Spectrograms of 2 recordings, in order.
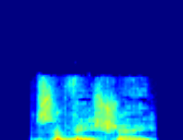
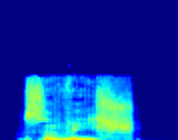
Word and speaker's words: ceviche: The cold fish dish, for instance, is properly pronounced as ceviche, but 61% of human readers in New Zealand say ceviche or ceviche.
